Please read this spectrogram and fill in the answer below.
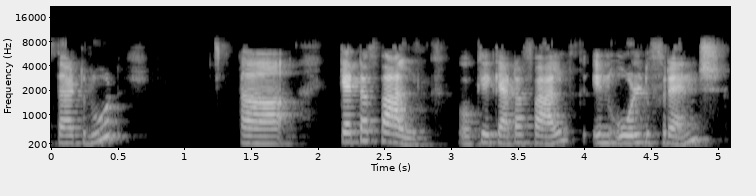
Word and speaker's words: catafalque: Let me just pronounce that root. uh, Catafalque.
